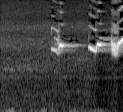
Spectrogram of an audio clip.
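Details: Seedeater warming up with a few thin, rising and level whistled notes over a soft low rumble in the background.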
